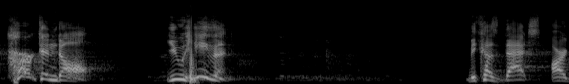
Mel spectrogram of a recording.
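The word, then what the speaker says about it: Kuykendahl: THERE'S NO R IN THE NAME KIRKANDALL. THERE'S A U AND A Y IN THE NAME AND IT'S PRONOUNCED KIRKAND DOLL.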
